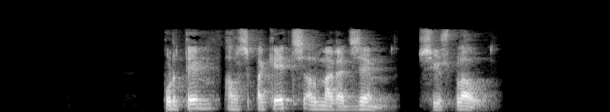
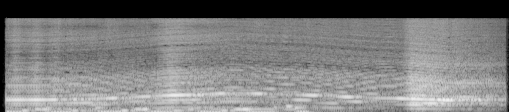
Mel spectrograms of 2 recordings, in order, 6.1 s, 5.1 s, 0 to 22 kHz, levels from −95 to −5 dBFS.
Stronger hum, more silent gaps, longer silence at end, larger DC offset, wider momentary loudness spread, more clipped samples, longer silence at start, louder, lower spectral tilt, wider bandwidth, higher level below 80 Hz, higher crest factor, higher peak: neither; first, 4.00-4.17 s vs none; first, 1.25 s vs 0.05 s; neither; about the same, 7 LU vs 8 LU; neither; first, 1.65 s vs 0.05 s; about the same, -18 LUFS vs -19 LUFS; about the same, -3.5 dB/octave vs -3.5 dB/octave; second, 7.8 kHz vs 11.5 kHz; second, -64 dBFS vs -32 dBFS; first, 20 dB vs 12 dB; first, 0 dBFS vs -6 dBFS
